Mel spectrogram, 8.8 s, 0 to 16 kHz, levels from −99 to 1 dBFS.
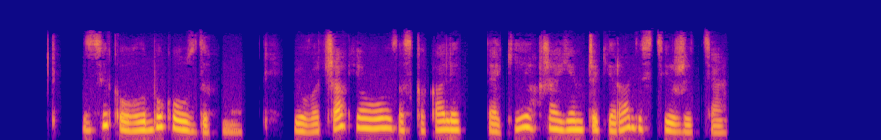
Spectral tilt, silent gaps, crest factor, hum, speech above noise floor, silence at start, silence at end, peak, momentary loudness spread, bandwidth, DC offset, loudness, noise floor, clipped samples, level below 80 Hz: -6.5 dB/octave; 0.61-0.82 s, 2.45-2.59 s, 2.83-2.93 s, 4.70-4.87 s; 16 dB; none; over 72 dB; 0.5 s; 1.55 s; -2 dBFS; 14 LU; 7.6 kHz; under 0.1%; -19 LUFS; under -90 dBFS; under 0.1%; -62 dBFS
